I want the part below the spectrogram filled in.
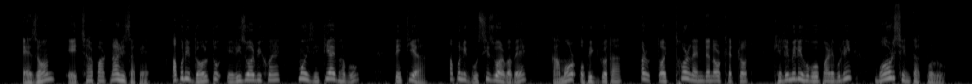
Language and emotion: Assamese, fearful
